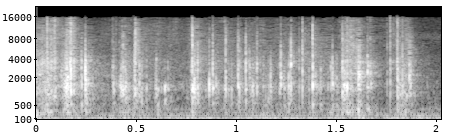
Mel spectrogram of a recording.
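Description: Small clear plastic parts bag crinkling as it is handled, a dense run of crackles that dies away just before the end.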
